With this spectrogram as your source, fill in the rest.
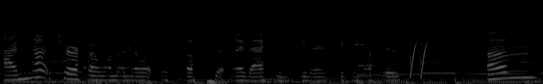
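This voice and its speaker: A woman streaming a dating game, chatting playfully and reacting out loud to what happens. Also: medium pitch, lively intonation, a little fast. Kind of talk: casual gameplay commentary. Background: game music.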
